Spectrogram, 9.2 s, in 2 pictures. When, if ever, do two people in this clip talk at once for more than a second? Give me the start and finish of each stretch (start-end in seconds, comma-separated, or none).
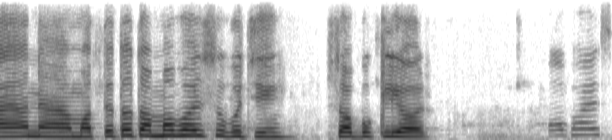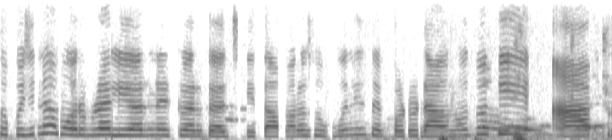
none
